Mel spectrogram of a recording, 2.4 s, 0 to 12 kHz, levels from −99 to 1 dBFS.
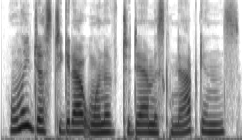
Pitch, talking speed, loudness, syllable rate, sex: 225 Hz, 245 wpm, -16 LUFS, 6.3 syllables/s, female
